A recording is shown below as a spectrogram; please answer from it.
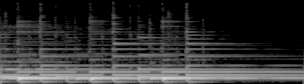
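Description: Nylon-string classical guitar fingerpicked in a steady repeating pattern of about five notes a second over a low note, then stopping about three quarters of the way through and leaving the last chord ringing and fading: the close of the song.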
